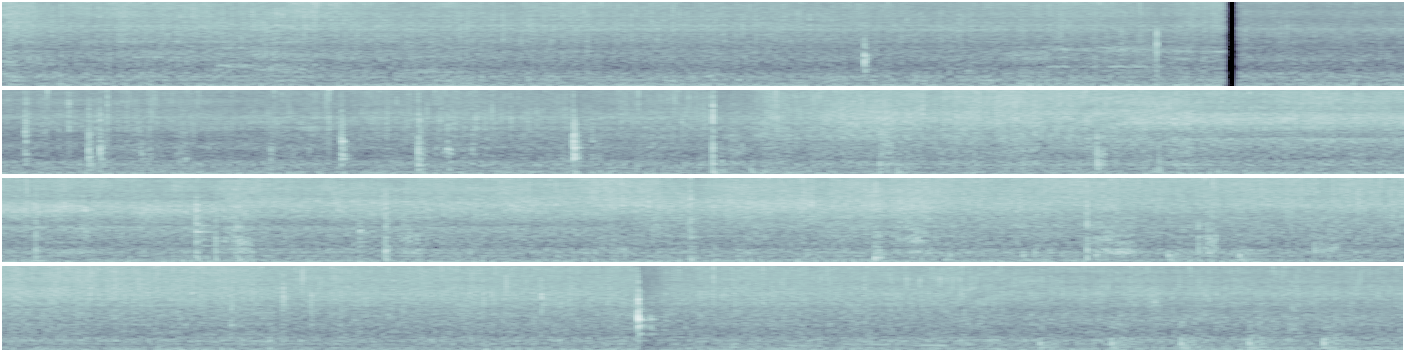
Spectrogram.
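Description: Diced onion and potato frying in oil in a nonstick pan, sizzling steadily while a wooden spatula stirs and scrapes them, with scattered light clicks of the spatula against the pan. The sizzling grows louder about ten seconds in, and chopped tomato is frying with them in the second half.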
